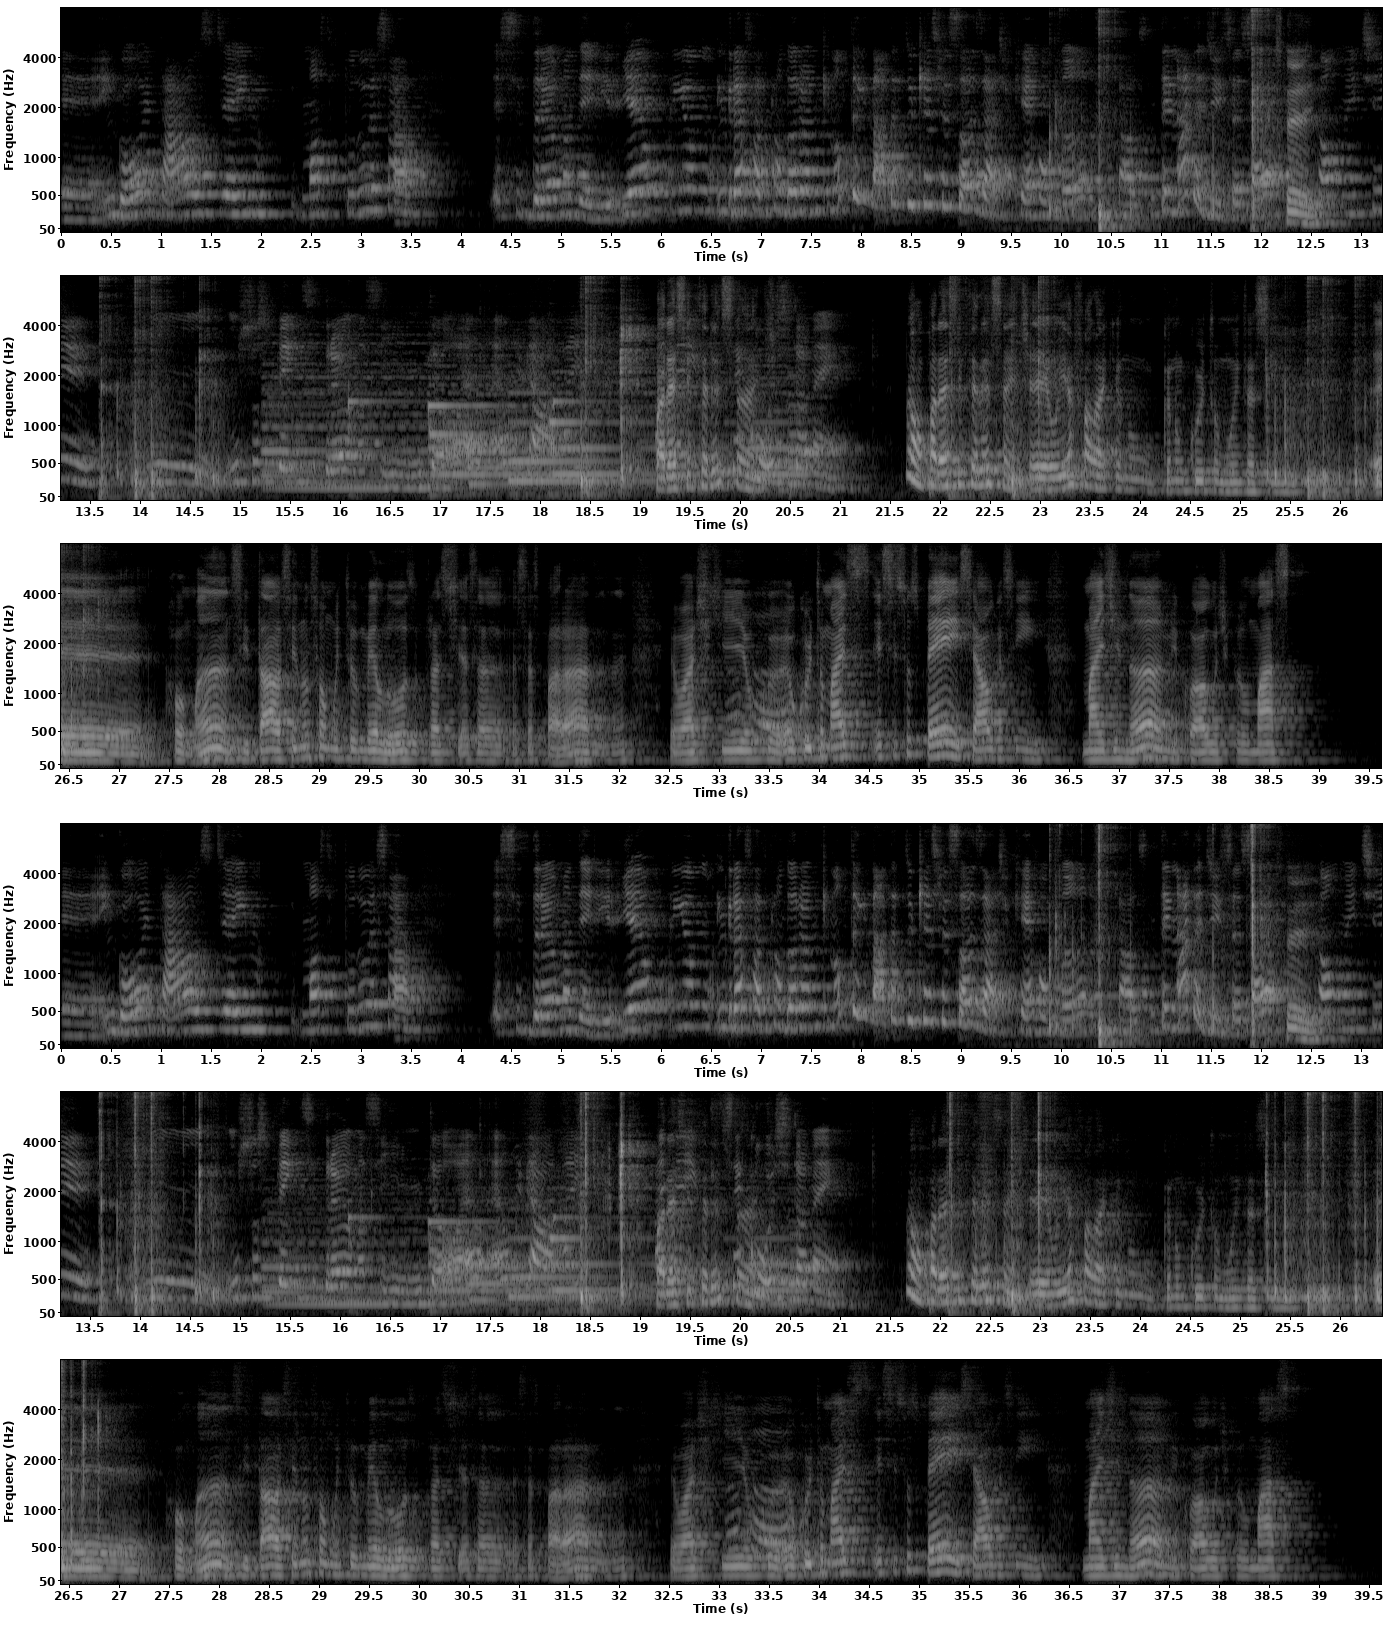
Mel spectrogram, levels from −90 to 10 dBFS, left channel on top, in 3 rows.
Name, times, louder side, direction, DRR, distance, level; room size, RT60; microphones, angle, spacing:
voice 1, 0.0-2.0 2.4-3.5 4.3-12.2 12.6-13.5 14.0-18.5 19.1-19.6 19.9-21.0 33.1-33.7, right 1 dB, 20° right, 7 dB, 3.0 m, -44 dB
sound 1, 9.9-10.8 11.5-12.3 13.5-14.9 16.2-16.3 17.5-18.9 19.9-20.0 21.6-21.7 22.1-23.9 25.2-26.8, right 4 dB, 75° right, 1.8 m, -42 dB
voice 2, 12.3-12.6 19.2-20.2 21.7-25.9 26.3-32.1 32.5-38.7, left 2 dB, 60° left, 7 dB, 2.0 m, -40 dB
sound 2, 15.2-20.7, left 3 dB, 80° left, 1.8 m, -46 dB
27.5 x 24.0 x 5.2 m, 0.91 s
head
